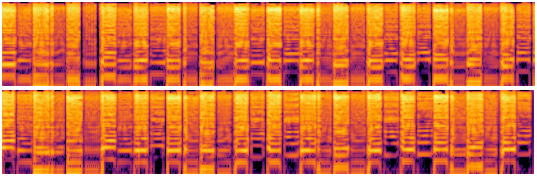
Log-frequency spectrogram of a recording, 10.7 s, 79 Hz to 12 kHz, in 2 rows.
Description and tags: The same sequence as rancidlead but in this case, using the weirdlead(2). Chorus effect and delay effect too.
